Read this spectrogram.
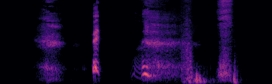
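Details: Female, possibly coming down with something or with allergies, sneezing all day with a red nose; a stifled sneeze, then a gasping build-up and two more forceful sneezes in quiet surroundings.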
